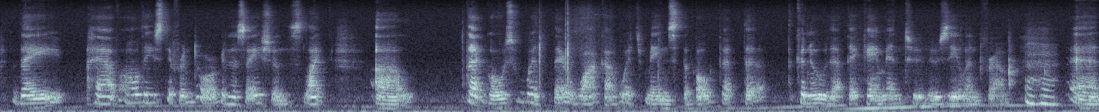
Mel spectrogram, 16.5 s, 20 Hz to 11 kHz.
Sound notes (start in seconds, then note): 8.1 non-english speech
